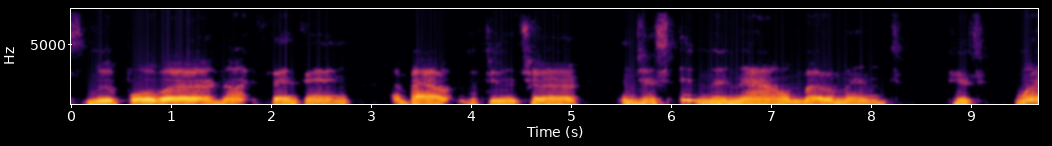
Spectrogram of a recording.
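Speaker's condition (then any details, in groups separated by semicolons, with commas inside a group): Traumatic brain injury; left arm spastic, tongue paralyzed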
